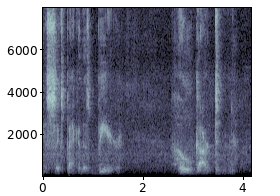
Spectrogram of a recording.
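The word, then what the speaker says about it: Hoegaarden: Hogarten. I'm sure that that D is pronounced as a T.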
